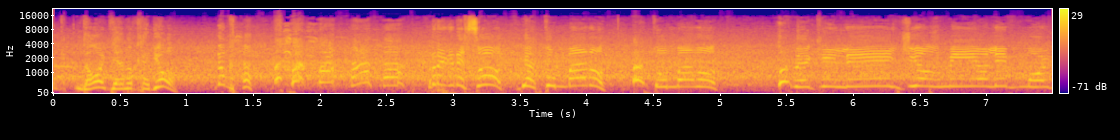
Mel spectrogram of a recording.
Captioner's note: laugh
